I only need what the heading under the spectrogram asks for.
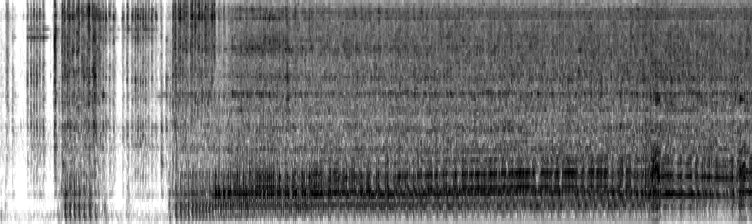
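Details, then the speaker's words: Two-stroke chainsaw started after a few pulls: buzzy, slightly uneven idle that hunts a little and sounds like an air leak, but the trigger was being held in to make it idle; erratic idle. "I know why it sounds like it's got an air leak cuz I wear the bloody I wear the trigger in to make it idle."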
